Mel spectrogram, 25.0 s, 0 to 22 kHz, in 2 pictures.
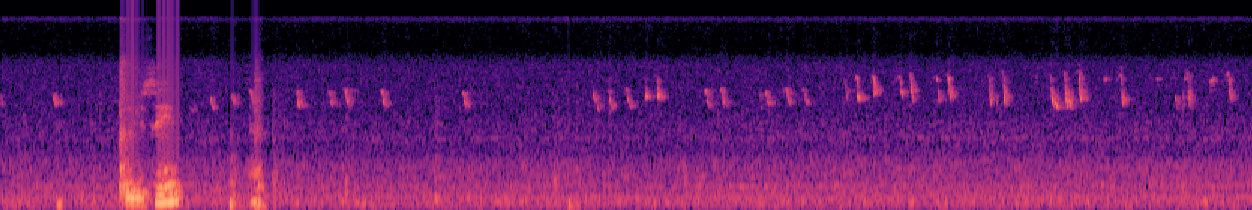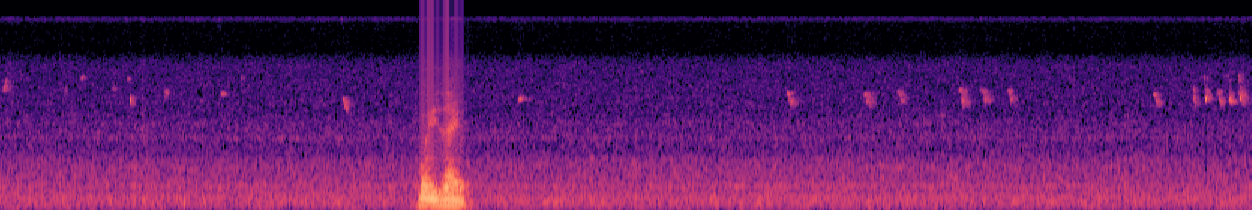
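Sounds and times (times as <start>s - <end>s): chicks peeping: 0.0s - 16.9s, 17.5s - 25.0s.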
